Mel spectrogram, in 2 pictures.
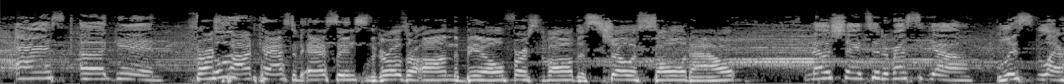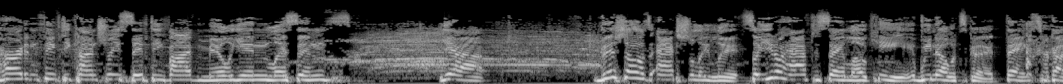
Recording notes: We go live in New Orleans for Essence Fest 2018.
